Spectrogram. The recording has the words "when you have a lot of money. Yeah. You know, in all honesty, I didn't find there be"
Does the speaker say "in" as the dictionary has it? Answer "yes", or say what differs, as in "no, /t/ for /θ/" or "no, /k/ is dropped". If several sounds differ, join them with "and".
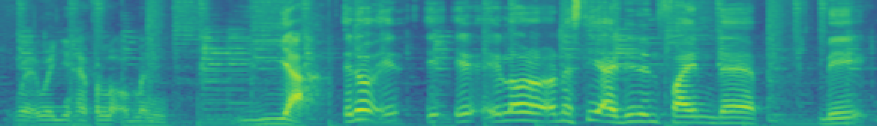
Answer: no, /l/ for /n/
